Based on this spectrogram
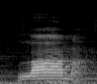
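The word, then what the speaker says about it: llama: لايون لاما لاما طبعا بنطق الاثنين ال ال واحد.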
